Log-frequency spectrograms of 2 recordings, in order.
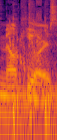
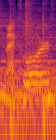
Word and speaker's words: Melchior: I'll save outside of Mel Keeler's house I used to always pronounce this McClure gotta get that sick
